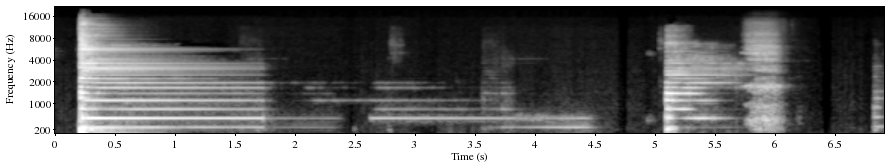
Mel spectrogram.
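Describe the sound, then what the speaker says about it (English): A guitar's second string, fretted at the third fret, is plucked once and rings out with a slowly decaying tone, followed by a few quieter notes and breaths. "Okay, now pluck that string."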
